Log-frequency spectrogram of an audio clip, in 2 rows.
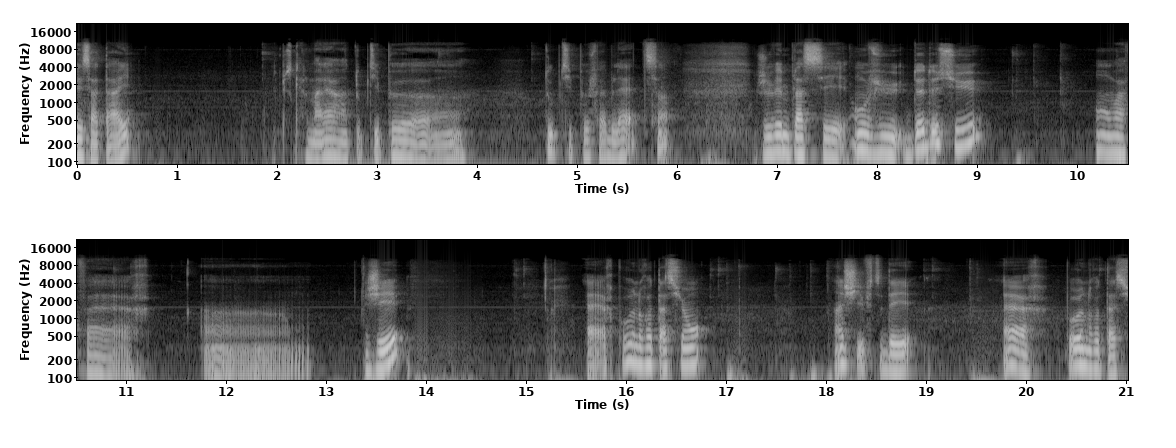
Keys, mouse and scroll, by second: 0.2 click, 1.9 middle click, 4.3 click, 5.9 KP_7, 7.3 KP_7, 8.6 shift+middle click, 9.3-10.1 scroll down 2, 10.4 shift+middle click, 13.1 g, 14.9 r, 16.9 shift+middle click, 17.7 shift+d, 19.1 r, 20.4 click.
